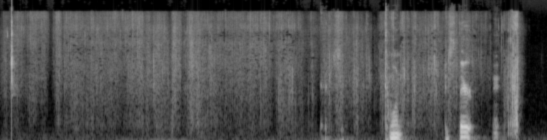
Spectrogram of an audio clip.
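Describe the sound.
Continuous crinkly rustling and crumpling as hands rummage through a mailbag that turns out to be empty, moderately loud, with a few sharper bursts of crackling and brief voice-like sounds near the end.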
